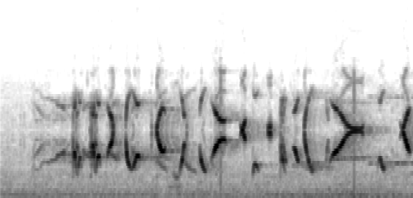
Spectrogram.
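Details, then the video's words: Canary song recorded as a master track for teaching other birds to sing: a rapid string of high, varied chirps and slurred whistles, some rising and some falling, ending with a sharp upswept note. "Masteran Suara Kenari"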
